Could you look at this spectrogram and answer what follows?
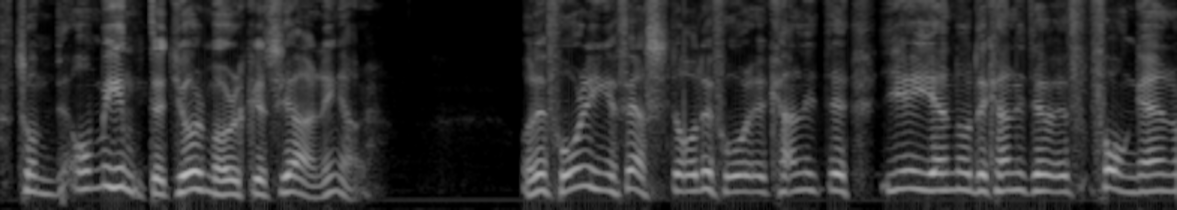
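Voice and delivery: ordinary talk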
